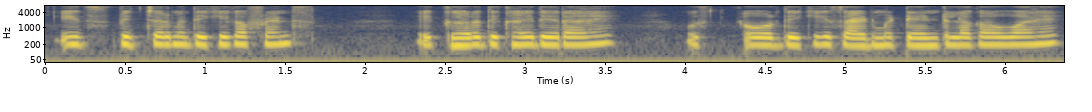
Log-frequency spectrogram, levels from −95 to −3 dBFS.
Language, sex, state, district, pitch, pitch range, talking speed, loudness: Hindi, female, Maharashtra, Washim, 210 Hz, 205-215 Hz, 190 wpm, -16 LUFS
